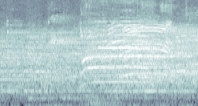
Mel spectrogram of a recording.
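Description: Faint on-court sounds of a basketball game: a ball being dribbled on the hardwood floor, with a faint, held high-pitched tone joining about a second in.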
